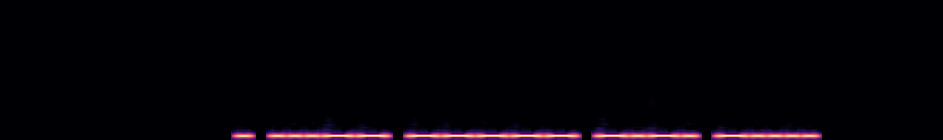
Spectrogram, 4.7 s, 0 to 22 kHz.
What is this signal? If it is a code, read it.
Morse code, heard as a keyed tone, about 27 wpm, 700 Hz. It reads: E30C6
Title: Code Groups - 5 Letter:Numbers - 28wpm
